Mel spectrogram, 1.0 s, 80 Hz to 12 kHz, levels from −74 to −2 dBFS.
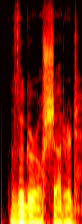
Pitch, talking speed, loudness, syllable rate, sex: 90 Hz, 175 wpm, -15 LUFS, 6.3 syllables/s, male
